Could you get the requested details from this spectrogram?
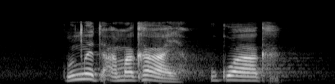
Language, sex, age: Xhosa, male, 22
